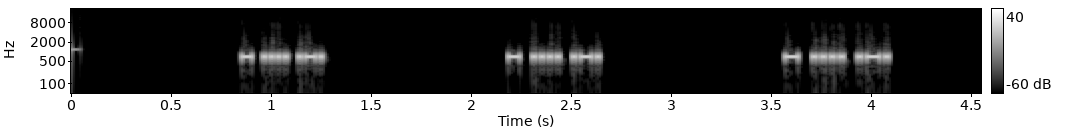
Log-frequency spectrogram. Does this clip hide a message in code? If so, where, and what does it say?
Yes: Morse code from 0.9 to 4.1 s, heard as a keyed tone, about 60 wpm, 700 Hz. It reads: THR THR THR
